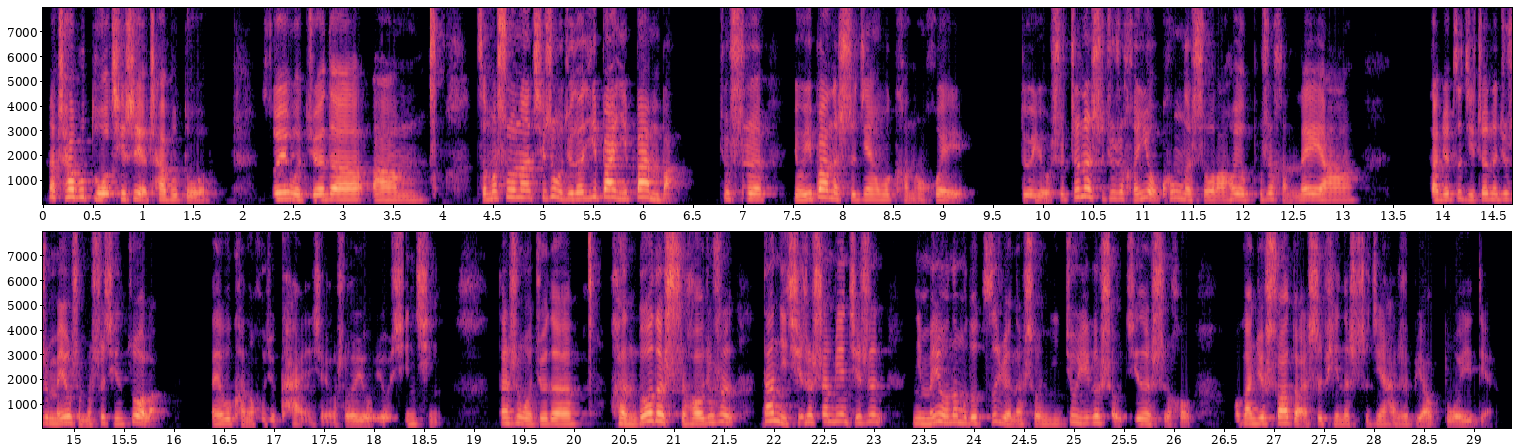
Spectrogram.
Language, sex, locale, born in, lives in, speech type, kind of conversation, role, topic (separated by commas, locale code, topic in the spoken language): Chinese, female, zh-CN, China, United States, conversation, unstructured, none, 你觉得为什么现在的年轻人越来越喜欢看短视频？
